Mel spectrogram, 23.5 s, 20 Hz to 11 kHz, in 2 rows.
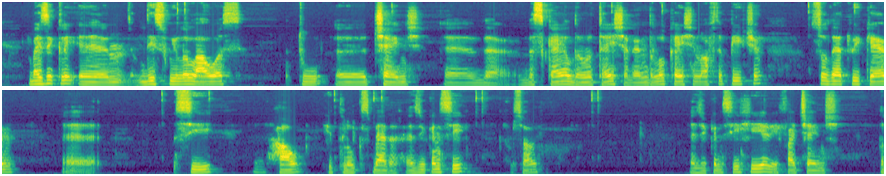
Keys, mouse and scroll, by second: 1.3 click, 2.2 click, 3.0-3.3 scroll up 1, 5.0-16.8 drag, 17.9 drag, 18.4-18.7 scroll down 1, 19.5 click, 20.2-20.5 scroll up 1, 22.3-23.5 drag.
